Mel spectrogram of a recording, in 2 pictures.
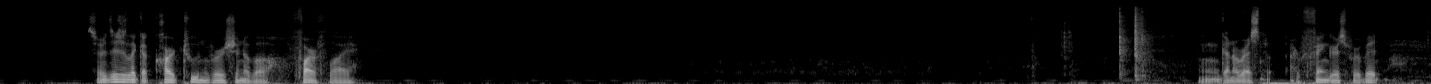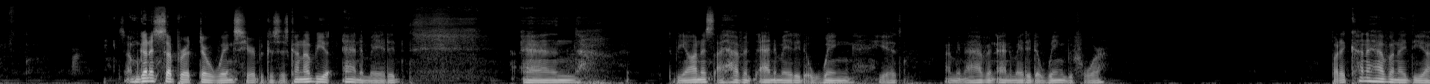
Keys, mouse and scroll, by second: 0.9 click, 2.4 click, 3.6-4.7 drag, 5.3 click, 6.5-9.2 drag, 23.4-24.4 drag, 25.2-26.5 drag, 26.9-28.1 drag.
